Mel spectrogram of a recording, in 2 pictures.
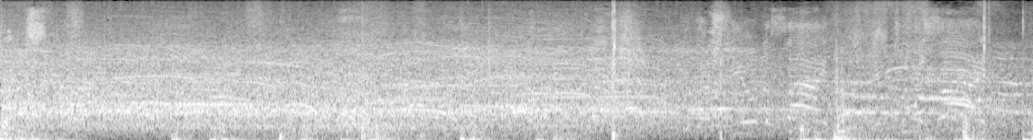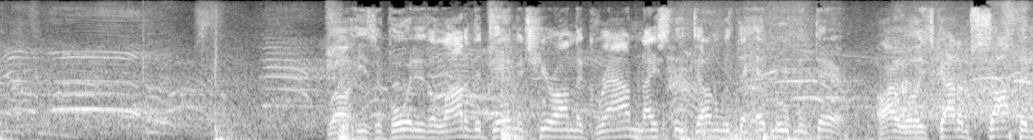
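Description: Punches thud in quick succession.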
